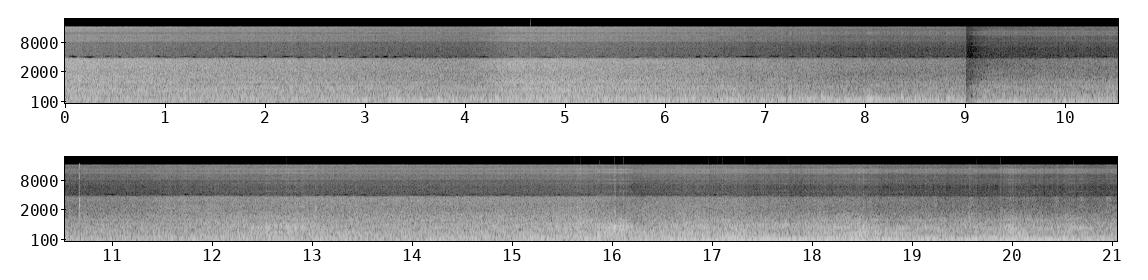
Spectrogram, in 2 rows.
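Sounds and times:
water washing: 0:00.0 - 0:21.0
wind on microphone: 0:00.0 - 0:21.0
low steady hum: 0:07.6 - 0:21.0.

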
